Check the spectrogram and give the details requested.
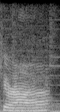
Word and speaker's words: Kirara: That's actually pronounced Kirara.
